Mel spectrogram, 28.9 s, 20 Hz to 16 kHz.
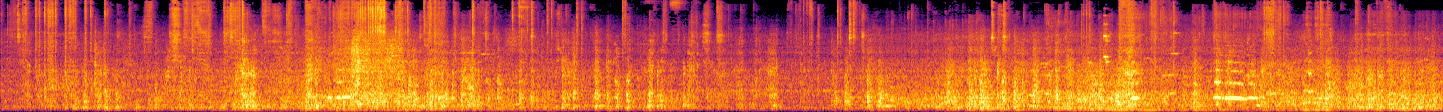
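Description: Running sound of a JR West 521-series electric train heard from inside the car: a steady rumble that swells and eases, with wheels clicking over rail joints and twice a brief squeal.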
